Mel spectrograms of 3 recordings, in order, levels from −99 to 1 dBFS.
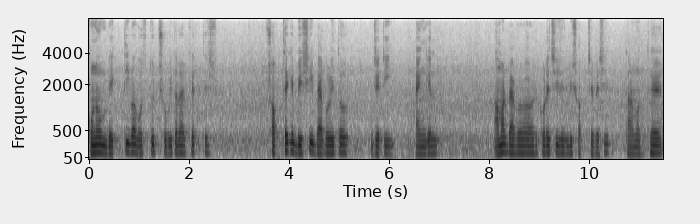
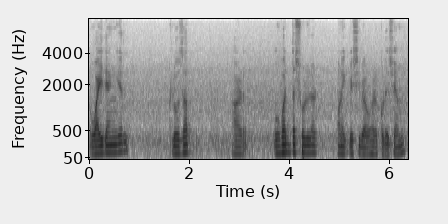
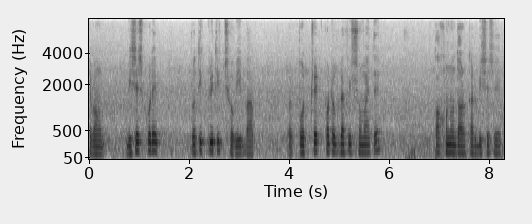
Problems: constant background noise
